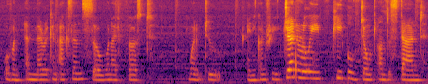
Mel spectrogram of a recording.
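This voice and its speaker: Speaking to her viewers in a casual vlog, a young Kazakh woman wanders from thought to thought, hunting for words, filling pauses, and restarting her sentences, sometimes lowering her voice to a whisper. She has a mid-range voice, with slight background noise present.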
